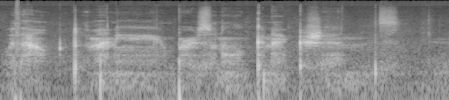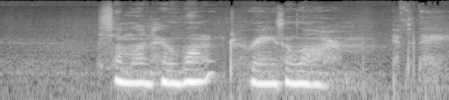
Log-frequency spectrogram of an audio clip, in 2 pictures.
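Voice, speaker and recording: A refined vampire mentor, played by a woman, speaks in a breathy, intimate whisper. She takes her time over each formal phrase, patient and seductive with a predatory edge, in the manner of an ASMR roleplay. Her pitch sits in an average female range. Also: mellow, natural voice, poor audio. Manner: slow, measured, formal, intimate. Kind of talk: ASMR roleplay, scripted monologue.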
